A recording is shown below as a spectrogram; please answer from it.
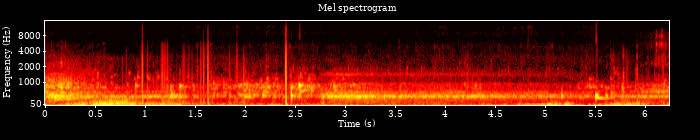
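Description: Muffled underwater sound picked up by a submerged camera: a steady hum with low rumbling swells about half a second in and again near the end, and one sharp click a little before the middle.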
